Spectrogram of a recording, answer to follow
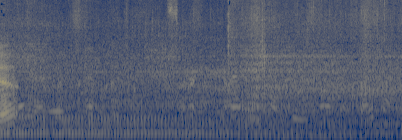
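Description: An enduro motorcycle engine idling steadily, fading away about two seconds in, under faint chatter of voices.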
